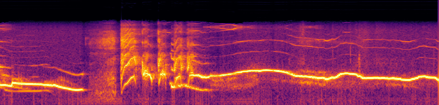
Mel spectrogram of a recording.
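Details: A Husky mix called Max howls, sliding gradually downward, then breaks into short choppy yelps for about a second. He swells into a long, higher wavering howl that holds to the end.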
